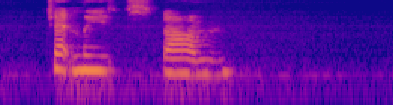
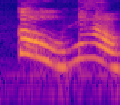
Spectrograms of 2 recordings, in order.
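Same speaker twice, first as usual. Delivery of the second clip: yell; 9 semitones higher, 7 dB louder than usual. Acted. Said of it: "he yelled".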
